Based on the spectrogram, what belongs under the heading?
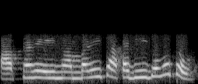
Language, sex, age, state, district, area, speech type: Bengali, female, 45-60, West Bengal, Uttar Dinajpur, urban, conversation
